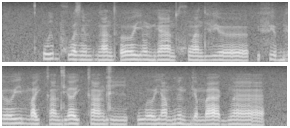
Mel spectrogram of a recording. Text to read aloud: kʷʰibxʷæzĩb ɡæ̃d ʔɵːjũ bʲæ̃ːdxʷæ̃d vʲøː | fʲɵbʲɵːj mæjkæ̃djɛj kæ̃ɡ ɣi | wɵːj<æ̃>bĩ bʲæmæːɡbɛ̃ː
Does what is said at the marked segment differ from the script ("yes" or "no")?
no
